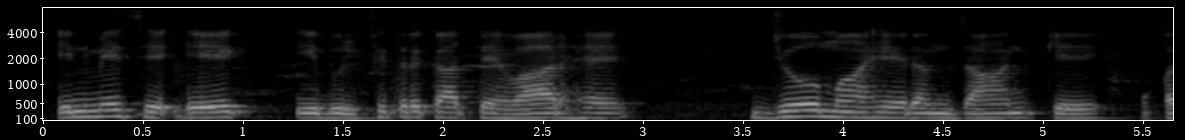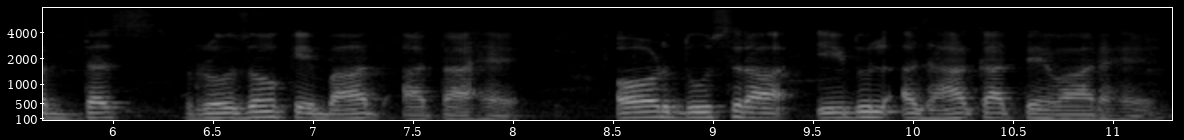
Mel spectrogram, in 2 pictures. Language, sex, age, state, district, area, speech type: Urdu, male, 18-30, Bihar, Purnia, rural, spontaneous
